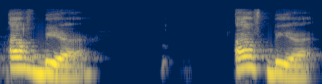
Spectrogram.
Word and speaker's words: FBI: FBI, FBI, एफ, तो एन का sound. देखिए यहाँ पर मैंने इसको एक्सप्लेन करा, FBI, तो यहाँ पर जो साउंड है ये वोवल का साउंड आ रहा है, तो NFBI।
